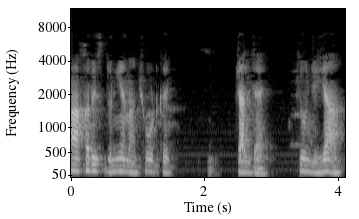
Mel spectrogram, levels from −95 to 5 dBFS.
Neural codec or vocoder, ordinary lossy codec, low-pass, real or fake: none; AAC, 32 kbps; 7.2 kHz; real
